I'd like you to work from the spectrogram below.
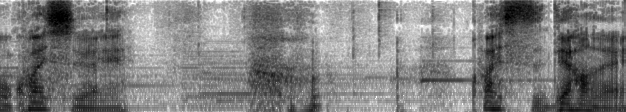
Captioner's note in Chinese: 苦笑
